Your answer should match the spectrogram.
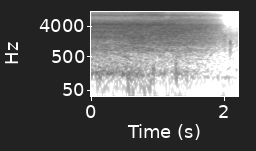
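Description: Steady high hiss of the Boom XB-1's three GE J85 turbojets idling as the aircraft taxis, fading out near the end.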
